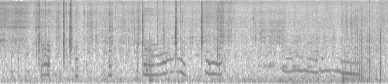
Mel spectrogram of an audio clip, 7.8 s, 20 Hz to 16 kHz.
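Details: Collie puppies aged 1 and 14 days, filmed 1 June 2013, give thin, wavering squeals that rise and dip, with a cluster of whines near the middle and a longer drawn-out one toward the end, over sharp clicks and rustling handling noise.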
